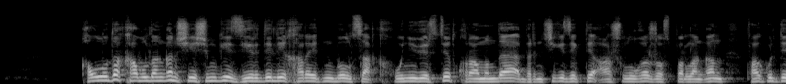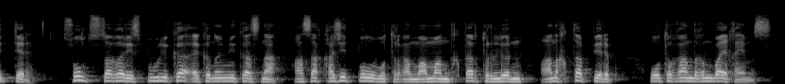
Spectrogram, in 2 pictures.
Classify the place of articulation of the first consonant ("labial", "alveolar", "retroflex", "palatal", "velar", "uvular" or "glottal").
uvular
